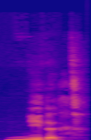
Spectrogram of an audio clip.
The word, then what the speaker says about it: needed: Needed. Need. Y aquí pues también tenemos un sonido de flap t, eh, flap t, en este caso, flap d porque está entre vocales.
